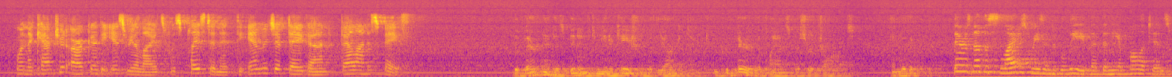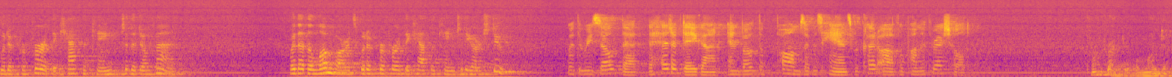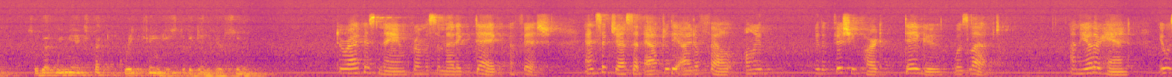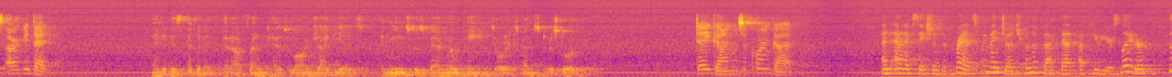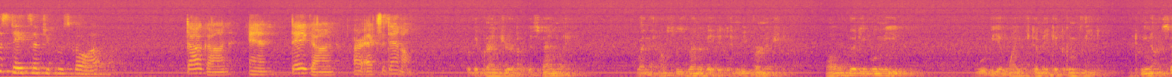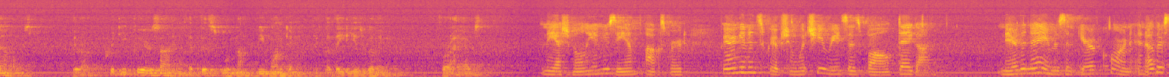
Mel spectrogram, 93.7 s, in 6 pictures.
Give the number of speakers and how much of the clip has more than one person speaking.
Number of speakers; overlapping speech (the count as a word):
three, no overlap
